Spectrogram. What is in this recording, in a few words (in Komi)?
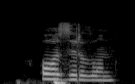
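"озырлун", Komi, female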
